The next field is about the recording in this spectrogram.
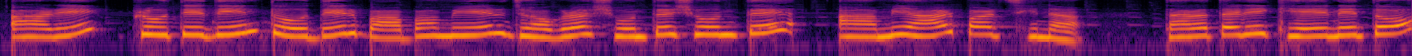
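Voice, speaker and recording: A woman voicing a caring, no-nonsense fox mother and wife in a children's cartoon, homely and brisk. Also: very high voice, steady tone, soft background music. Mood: exasperated. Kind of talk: Bengali children's cartoon dialogue.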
